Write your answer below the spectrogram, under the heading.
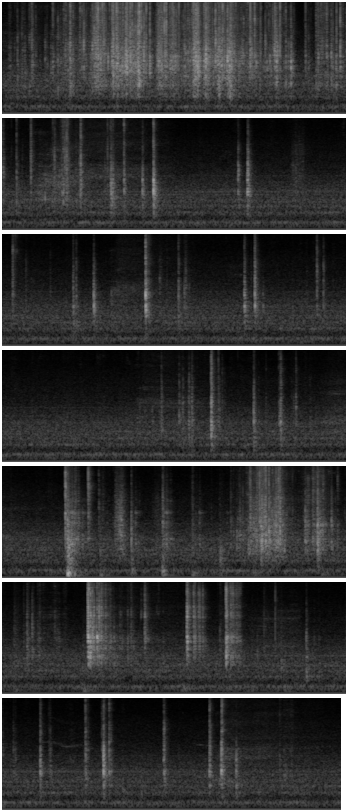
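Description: Small screwdrivers and hand tools being rummaged through and handled: a dense clatter of clicks in the first few seconds, then scattered clicks and taps, with a sharper knock about eighteen seconds in and further bursts of clicking soon after.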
